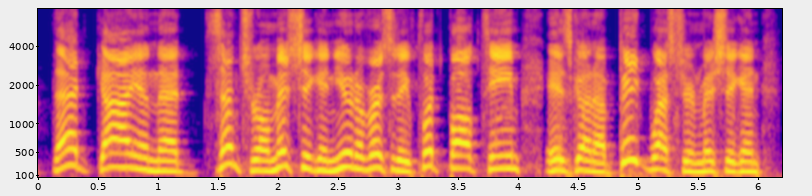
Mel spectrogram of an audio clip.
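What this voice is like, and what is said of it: Nasal twangy Howard Cosell impression. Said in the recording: “Howard Cosell speaking of sports ... I think he's got more of a twang like ... Sometimes he has a little more of a nasally thing going on”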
